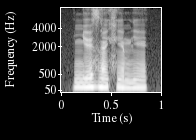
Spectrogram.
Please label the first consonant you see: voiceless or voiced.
voiced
